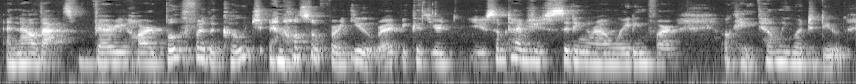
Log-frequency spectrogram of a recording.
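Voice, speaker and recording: Over a remote call, a middle-aged Hong Kong woman who works as an operations director is interviewed as a podcast guest. She talks fast in a lowish voice, explaining earnestly and often restarting her sentences, with a faint hiss or hum on the line.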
